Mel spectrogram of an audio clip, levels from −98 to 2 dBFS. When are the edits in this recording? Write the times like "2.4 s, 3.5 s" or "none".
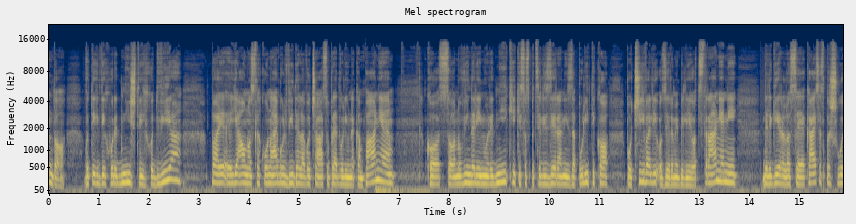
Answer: none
